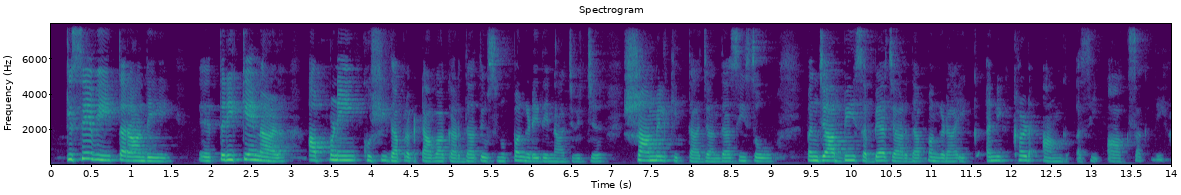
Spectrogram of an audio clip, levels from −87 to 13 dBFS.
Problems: background sounds at intervals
